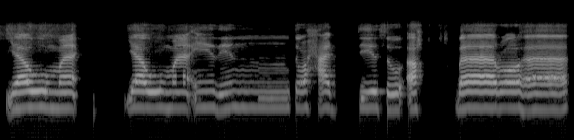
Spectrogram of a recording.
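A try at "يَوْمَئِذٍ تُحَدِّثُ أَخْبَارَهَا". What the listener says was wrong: Jangan diputus, ada sukun-sukunnya. Nah, ini diangkat. Yau. Itu masih diangkat. Yauma idzin tuhaddisu akhbaraha. Jadi, upayakan ketika dia bukan isti'la itu lidahnya tidurin.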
